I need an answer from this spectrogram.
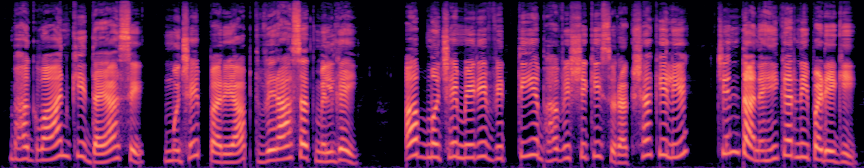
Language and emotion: Hindi, happy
